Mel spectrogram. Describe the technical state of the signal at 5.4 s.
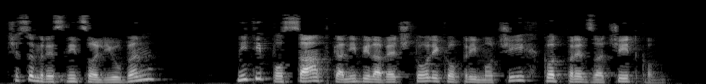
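MP3 compression artefacts are present at 5.4 s, as they are throughout the clip. Heavy damage and nothing above 10.5 kHz point to a likely low-bitrate MP3 encode, around 24 kbps. Short of bits, the encoder cut the treble and dropped weak frequency lines from frame to frame, so the speech sounds dull, watery and swirly, with smeared attacks.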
